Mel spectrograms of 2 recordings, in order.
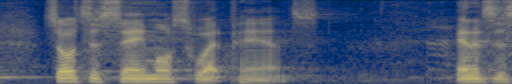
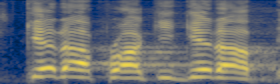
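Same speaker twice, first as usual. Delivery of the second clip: high, loud fan's plea; urgent urging; 12 semitones higher, 10 dB louder than usual. Retold or imitated. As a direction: yell him back onto his feet. Fan urging fallen boxer.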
